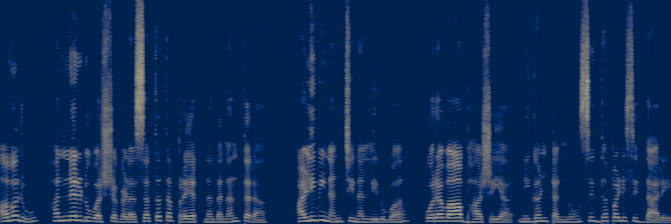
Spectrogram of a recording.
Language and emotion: Kannada, neutral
